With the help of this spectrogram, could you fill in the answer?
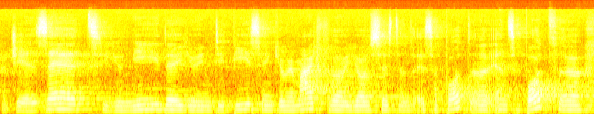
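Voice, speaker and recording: With a Ukrainian accent and a fairly low pitch, a woman speaks with fairly even intonation amid noticeable background noise and audible room echo. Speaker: government agency official. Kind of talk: panel discussion. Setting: conference panel. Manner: halting, many fillers.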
